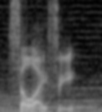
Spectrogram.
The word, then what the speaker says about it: Celesi: a lot of gimmicking yes that's the canon pronunciation cell i see hazel got an art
